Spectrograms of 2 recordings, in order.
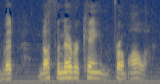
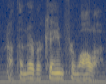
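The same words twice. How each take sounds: First: Said in the usual way. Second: Soft echo. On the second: Acted. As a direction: repeat it much softer, sinking. Repeated much softer.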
